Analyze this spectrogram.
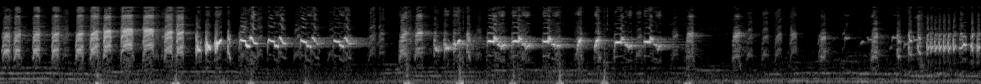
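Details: Lively, unmixed sooty-headed bulbul song: dense rapid chatter in quick bursts with runs of bright repeated whistled notes, pausing briefly midway, over a faint low hum.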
